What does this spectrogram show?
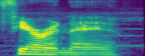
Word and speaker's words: Firene: Still weird to me that that's pronounced Firene.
